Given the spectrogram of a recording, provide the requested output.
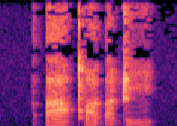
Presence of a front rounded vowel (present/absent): present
